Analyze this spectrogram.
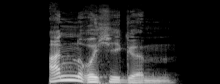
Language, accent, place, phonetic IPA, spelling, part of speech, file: German, Germany, Berlin, [ˈanˌʁʏçɪɡəm], anrüchigem, adjective, De-anrüchigem.ogg
- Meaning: strong dative masculine/neuter singular of anrüchig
